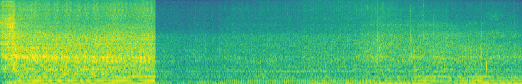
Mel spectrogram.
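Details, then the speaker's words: Mitsubishi Evolution with brand-new rebuilt engine, first drive during break-in: a loud burst drops to a quiet, smooth, even idle with no knocks or ticks; healthy. "This is ridiculous. How is a car this quiet? An EVO?"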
